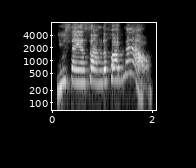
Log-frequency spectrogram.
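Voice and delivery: high-pitched, exasperated comeback; indignant retort. Real, not acted. Vlogger calling out a commenter who claimed silence, indignant.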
